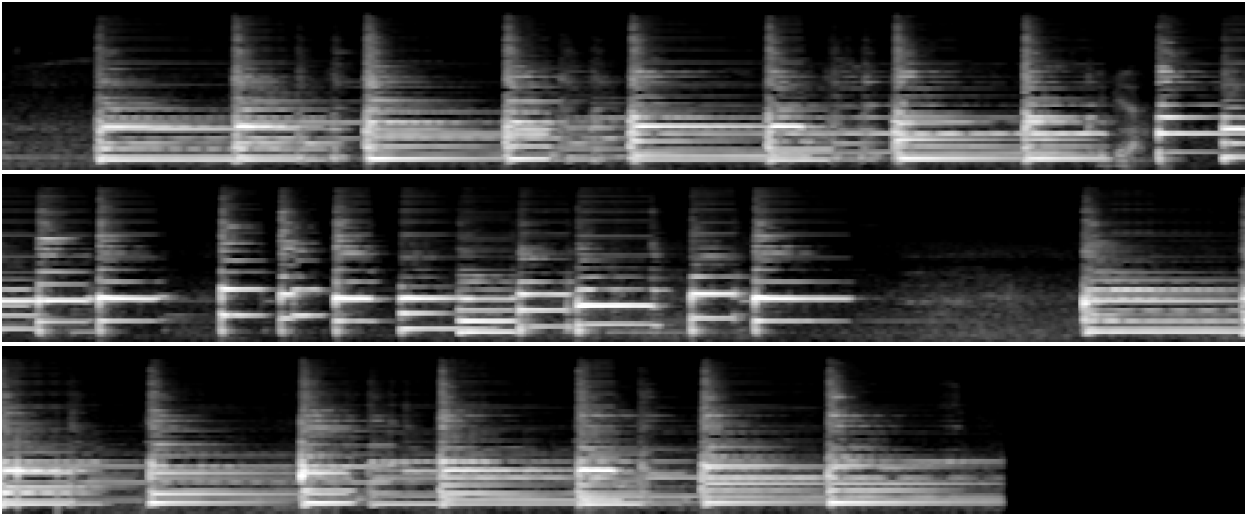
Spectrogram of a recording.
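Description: Ukulele strumming the chords C, G, F and D in a steady pattern, then a run of single picked notes, a short pause, and more strummed chords that cut off abruptly near the end.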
